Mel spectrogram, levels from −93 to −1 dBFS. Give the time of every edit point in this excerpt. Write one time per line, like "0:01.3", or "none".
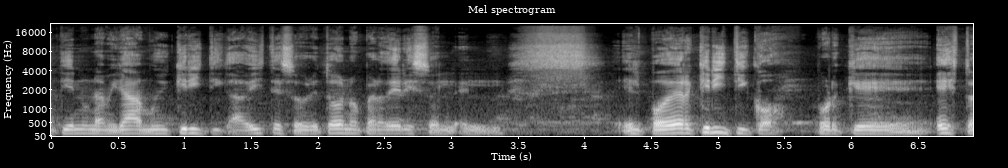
none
